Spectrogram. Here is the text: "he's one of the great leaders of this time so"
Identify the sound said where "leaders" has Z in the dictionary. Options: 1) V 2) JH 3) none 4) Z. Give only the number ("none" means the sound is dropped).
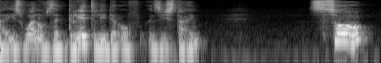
3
